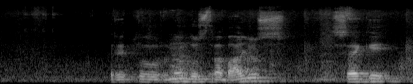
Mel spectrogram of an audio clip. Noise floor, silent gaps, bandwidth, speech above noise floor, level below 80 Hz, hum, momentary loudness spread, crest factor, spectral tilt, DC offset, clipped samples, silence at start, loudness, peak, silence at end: -51 dBFS; none; 16.5 kHz; 23 dB; -66 dBFS; none; 22 LU; 18 dB; -4.5 dB/octave; under 0.1%; under 0.1%; 0 s; -28 LUFS; -10 dBFS; 0 s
